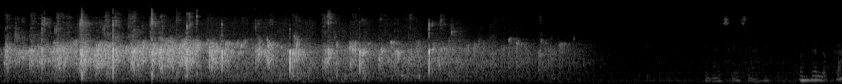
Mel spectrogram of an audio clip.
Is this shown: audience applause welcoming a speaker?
yes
